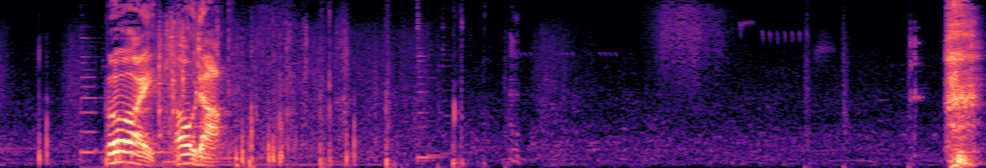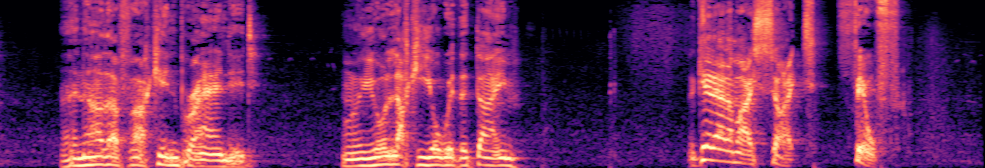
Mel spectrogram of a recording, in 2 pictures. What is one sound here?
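A man in armour calls out gruffly and speaks with contempt, close by.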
